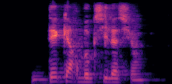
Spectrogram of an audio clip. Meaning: decarboxylation
- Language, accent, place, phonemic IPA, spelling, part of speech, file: French, France, Lyon, /de.kaʁ.bɔk.si.la.sjɔ̃/, décarboxylation, noun, LL-Q150 (fra)-décarboxylation.wav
